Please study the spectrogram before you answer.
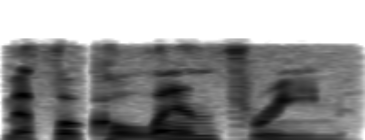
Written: methylcholanthrene

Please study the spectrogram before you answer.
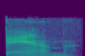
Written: bam

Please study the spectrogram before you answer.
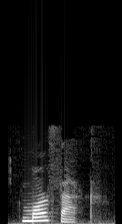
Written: Marfak

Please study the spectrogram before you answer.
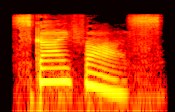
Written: skyphos

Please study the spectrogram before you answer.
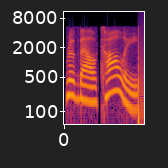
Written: Rub' al-Khali

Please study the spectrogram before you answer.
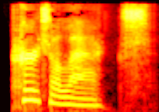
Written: curtal ax

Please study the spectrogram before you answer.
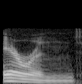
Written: errand

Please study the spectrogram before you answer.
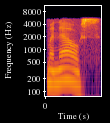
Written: Manaus

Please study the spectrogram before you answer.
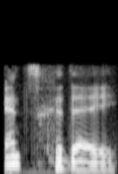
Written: Enschede

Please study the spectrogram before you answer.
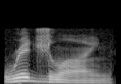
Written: ridgeline

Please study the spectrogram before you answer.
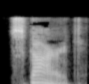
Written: scart

